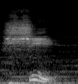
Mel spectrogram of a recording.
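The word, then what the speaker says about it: し: is different in Japanese we don't say see we don't have that it is pronounced she soo say so Sachi soo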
